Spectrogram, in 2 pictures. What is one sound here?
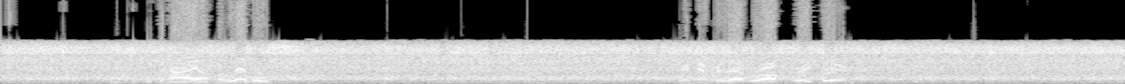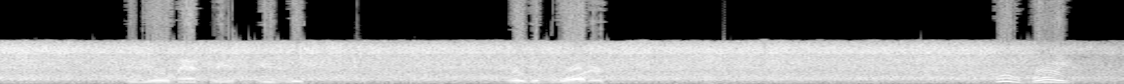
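A fast river rushes and churns loudly.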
